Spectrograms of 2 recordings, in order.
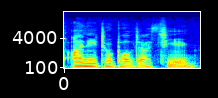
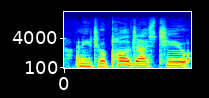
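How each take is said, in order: First: Said in the usual way. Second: Higher, louder and fast, leaning on "apologize"; earnest apology. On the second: Shown as a demonstration. Parent apologizing to teen daughter, stressing "apologize". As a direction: press "apologize" hard, quick and raised. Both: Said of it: "I'm gonna read out the apology strategy".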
